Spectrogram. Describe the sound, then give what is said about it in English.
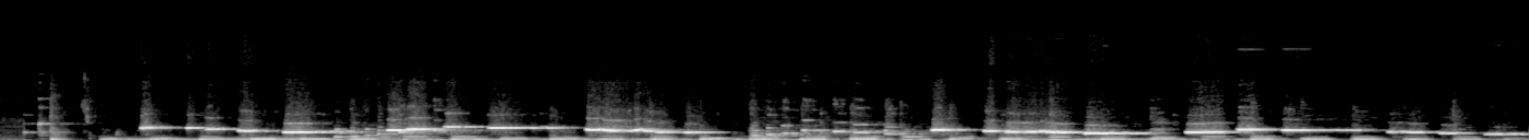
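Someone whistles a bright, flowing tune, gliding between notes in phrases that rise and fall, with a steady, rhythmic lower backing underneath throughout. “Well, well, well, whistle while you work.”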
